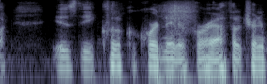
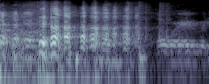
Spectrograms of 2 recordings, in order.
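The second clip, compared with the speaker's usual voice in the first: laughing; 5 semitones higher than usual. Real, not acted. After the reveal.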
